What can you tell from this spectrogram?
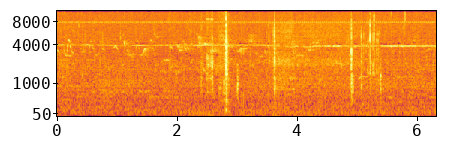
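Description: Outdoor wind rumble on the microphone, with a faint steady high tone and a few sharp clicks, the loudest about three seconds in.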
